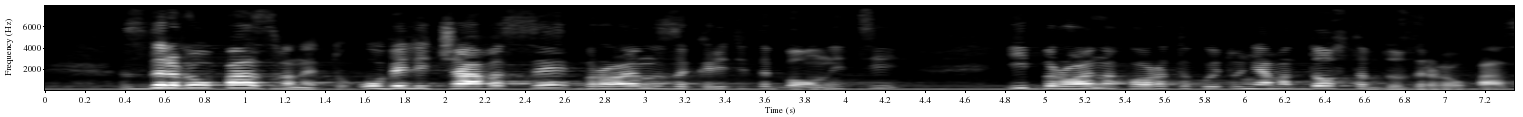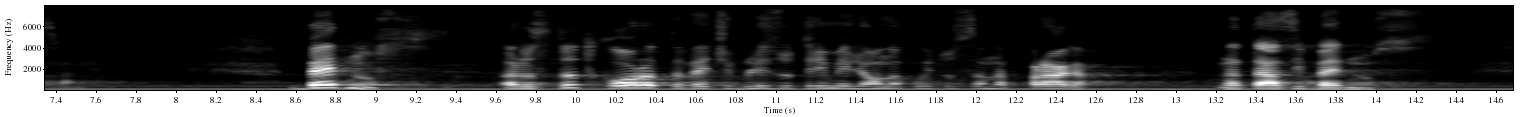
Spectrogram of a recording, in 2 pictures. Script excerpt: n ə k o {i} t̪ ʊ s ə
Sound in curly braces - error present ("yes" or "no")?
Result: no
